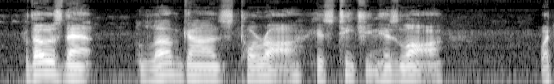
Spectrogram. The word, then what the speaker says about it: Torah: This is the Hebrew word Torah or commonly pronounced Torah.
